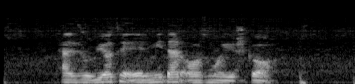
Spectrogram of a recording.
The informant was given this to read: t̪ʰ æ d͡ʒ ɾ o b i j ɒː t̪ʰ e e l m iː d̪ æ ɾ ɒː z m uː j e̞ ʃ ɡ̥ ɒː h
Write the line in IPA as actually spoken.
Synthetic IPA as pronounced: t̪ʰ æ d͡ʒ ɾ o b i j ɒː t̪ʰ e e l m iː d̪ æ ɾ ɒː z m ɒː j e̞ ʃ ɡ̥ ɒː h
